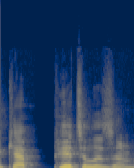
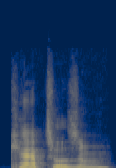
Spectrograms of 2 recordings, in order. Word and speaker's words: capitalism: Like you can't say capitoism, you know, you have to say capitalism. Like you're supposed to put the emphasis on a specific syllable and unless you've heard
